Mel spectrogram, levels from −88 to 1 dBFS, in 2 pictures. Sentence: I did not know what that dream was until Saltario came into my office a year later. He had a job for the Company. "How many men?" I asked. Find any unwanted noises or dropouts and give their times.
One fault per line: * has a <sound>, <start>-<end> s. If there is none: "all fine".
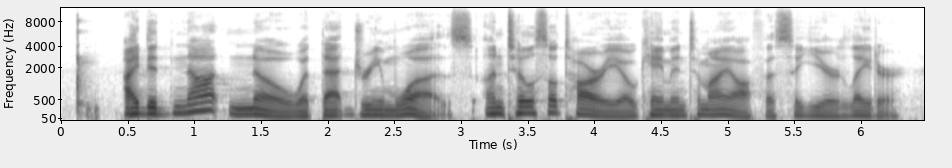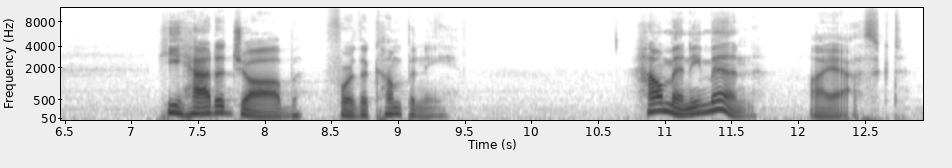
* has a thud, 0.1-0.3 s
